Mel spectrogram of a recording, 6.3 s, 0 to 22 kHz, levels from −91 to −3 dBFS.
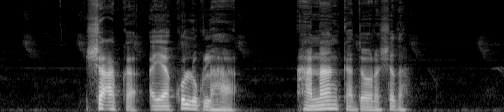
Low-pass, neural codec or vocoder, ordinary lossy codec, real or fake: none; none; none; real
